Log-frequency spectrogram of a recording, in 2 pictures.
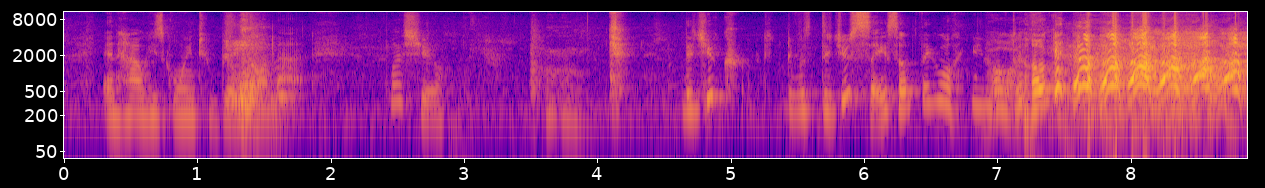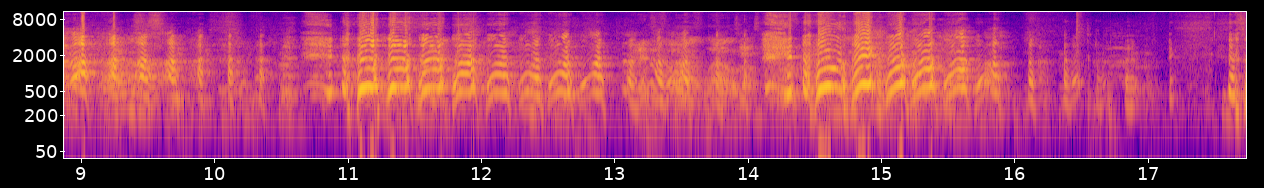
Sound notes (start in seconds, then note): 1.2 A reporter sneezes; 8.2 laughter; 16.6 laughter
